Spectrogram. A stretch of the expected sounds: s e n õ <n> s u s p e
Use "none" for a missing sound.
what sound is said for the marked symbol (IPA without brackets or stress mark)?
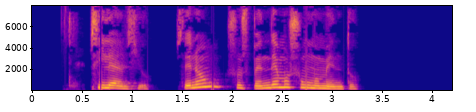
ŋ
